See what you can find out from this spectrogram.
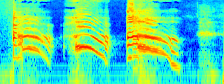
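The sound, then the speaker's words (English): A person imitates a crow's caw with the voice: three loud, harsh calls that fall in pitch, then a shorter, softer fourth. There is no other sound. “I know a crow. Can you do it?”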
